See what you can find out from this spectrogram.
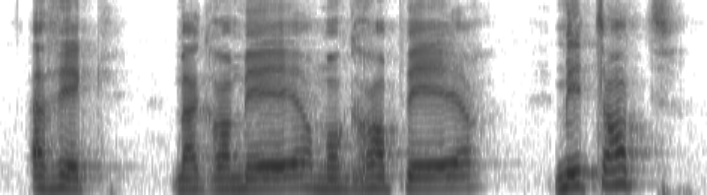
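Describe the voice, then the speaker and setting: In a very clean recording with a silent background, a man speaks at a high pitch. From Martinique. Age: 60s. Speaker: preacher. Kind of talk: sermon.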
